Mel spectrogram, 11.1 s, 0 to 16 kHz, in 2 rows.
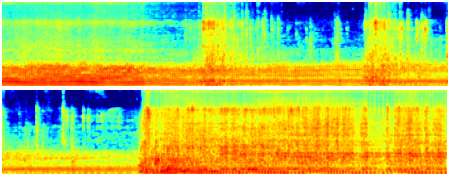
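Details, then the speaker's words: Honda Supra X 125 motorcycle idling with a loud, very harsh clattering rumble from the engine; cam chain already replaced and valves adjusted without change. "jadi suaranya itu timbul dari bagian mesinnya ya dan suaranya itu sangat kasar"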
